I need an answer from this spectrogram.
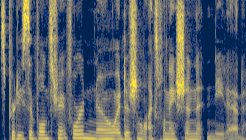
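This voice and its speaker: Recorded dry and close with no echo, a woman in a normal speaking voice talks at a fairly low pitch with fairly even intonation. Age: 30s. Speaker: podcast host. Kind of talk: solo monologue. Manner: casual.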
